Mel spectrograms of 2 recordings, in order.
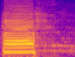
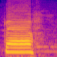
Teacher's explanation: موٹا کاف نرم تالوں سے اور باریک کاف زبان کی جڑ اور تالوں کے سخت حصے سے ادا ہوتا ہے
